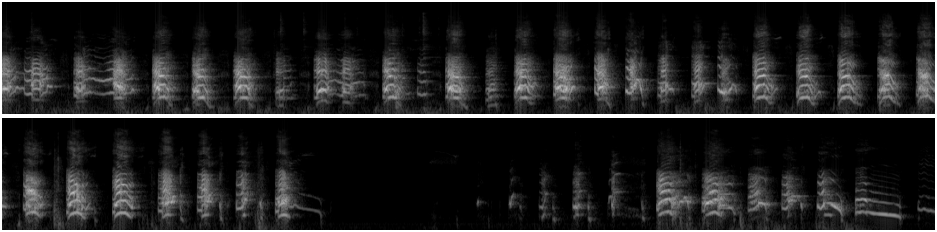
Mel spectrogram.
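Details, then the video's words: Akita puppies barking in a long, fast, rhythmic series of shrill yips for about twelve seconds, a short silence, then more scattered barks ending in a falling whine. "Akita Puppies Barking 🐕 Akita Puppy Sounds 🐶 Puppy Bark"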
